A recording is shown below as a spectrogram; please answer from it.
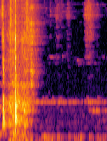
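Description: A brief clatter of small hard objects knocking together, a few quick knocks with the loudest about a third of a second in, followed by a faint steady high hum.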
